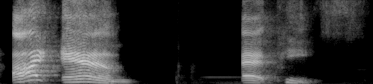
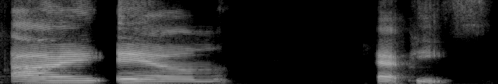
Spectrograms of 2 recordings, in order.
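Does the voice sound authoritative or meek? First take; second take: authoritative; meek. First: It is said firmly, with a commanding tone. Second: It is said softly, without any force. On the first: The speaker is staking a claim on it. The speaker calls it right. "now I'm commanding that energy" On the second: It is a plain statement. The speaker calls it wrong. "that has one vibration to it"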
